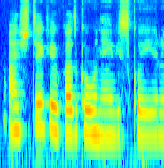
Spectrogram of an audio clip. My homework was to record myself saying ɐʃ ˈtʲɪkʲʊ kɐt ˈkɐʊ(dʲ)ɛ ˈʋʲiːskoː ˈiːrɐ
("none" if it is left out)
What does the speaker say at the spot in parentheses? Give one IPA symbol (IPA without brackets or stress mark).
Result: nʲ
